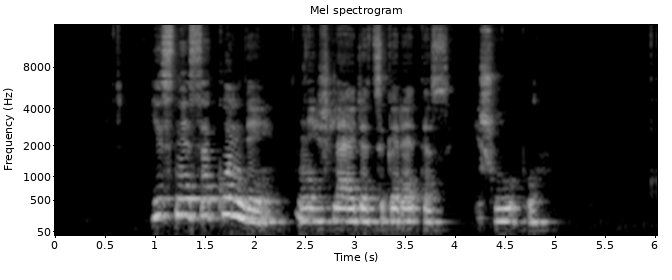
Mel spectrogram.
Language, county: Lithuanian, Klaipėda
